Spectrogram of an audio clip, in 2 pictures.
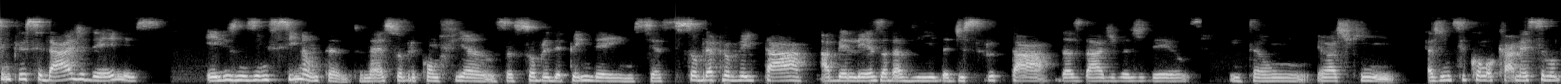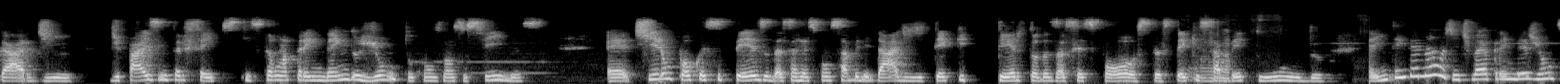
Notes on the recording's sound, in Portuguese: uma live no seu Instagram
